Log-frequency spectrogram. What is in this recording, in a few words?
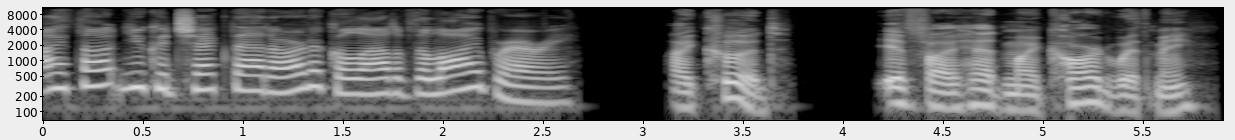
dialog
